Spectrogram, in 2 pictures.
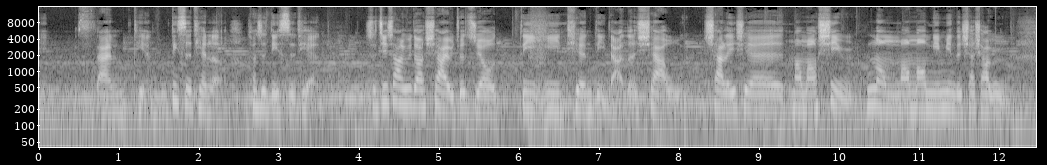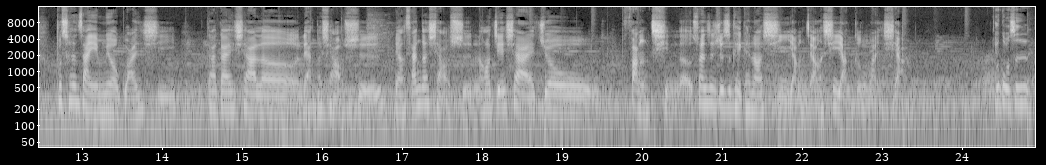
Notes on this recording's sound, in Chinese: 葡萄牙里斯本漫旅 一個人旅行。國外雜音多，請多包涵。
